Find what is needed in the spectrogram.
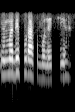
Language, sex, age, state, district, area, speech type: Maithili, female, 30-45, Bihar, Araria, rural, conversation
